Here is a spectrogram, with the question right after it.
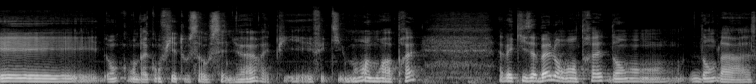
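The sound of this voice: This voice has vocal fry, a slightly mellow tone, ordinary pitch variation and a moderate pace. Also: man.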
